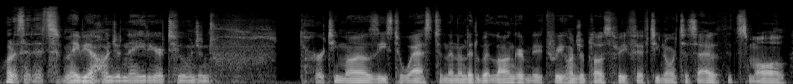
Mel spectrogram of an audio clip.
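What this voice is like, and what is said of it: Irish accent. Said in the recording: “your accent in particular makes everything okay ... It sounds Irish to me”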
